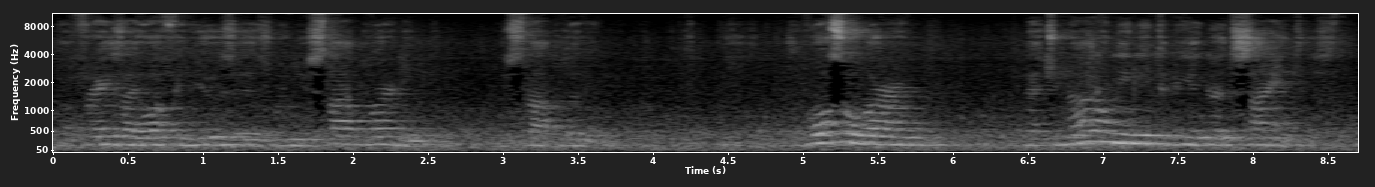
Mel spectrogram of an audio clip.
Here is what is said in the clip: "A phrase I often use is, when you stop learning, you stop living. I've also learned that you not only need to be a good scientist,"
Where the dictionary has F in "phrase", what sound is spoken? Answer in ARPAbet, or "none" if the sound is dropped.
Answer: F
